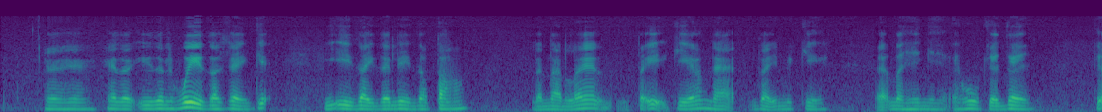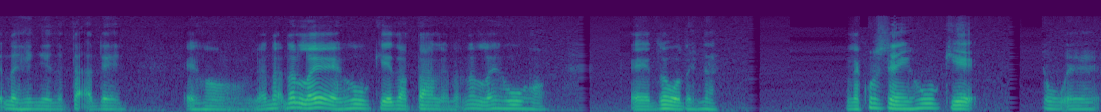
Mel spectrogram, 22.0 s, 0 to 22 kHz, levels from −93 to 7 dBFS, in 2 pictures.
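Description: Likely discontinuous transmission stopped sending the pauses, so comfort noise in place of the background fills gaps at 3.09, 8.57, 10.65, 12.67, 16.81, 18.51 and 21.11 s, lasting 0.14 to 0.96 s. The detailed room hiss turns smooth and featureless, up to about 8 dB quieter.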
